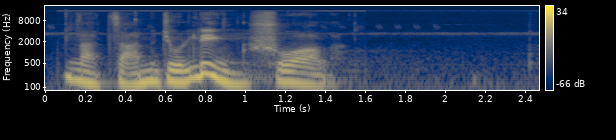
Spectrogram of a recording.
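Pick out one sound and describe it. A middle-aged woman speaks firmly and close by.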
